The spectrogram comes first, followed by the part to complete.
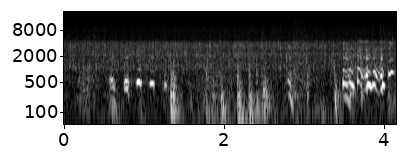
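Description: Steady rain-like splashing of a pond fountain's spray, with scrapes and bumps from a plastic kayak being shoved across grass toward the water. A voice sounds briefly about a second in and again near the end.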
